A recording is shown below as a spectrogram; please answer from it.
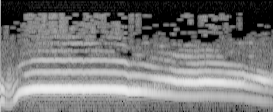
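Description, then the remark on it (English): A person mimics the call an owl makes when it wants to scare you: one loud, sustained wavering hoot that starts high and slowly slides lower over about two seconds, alone with no talking. “Then sometimes when he wants to scare you, well, then he'll go like this.”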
